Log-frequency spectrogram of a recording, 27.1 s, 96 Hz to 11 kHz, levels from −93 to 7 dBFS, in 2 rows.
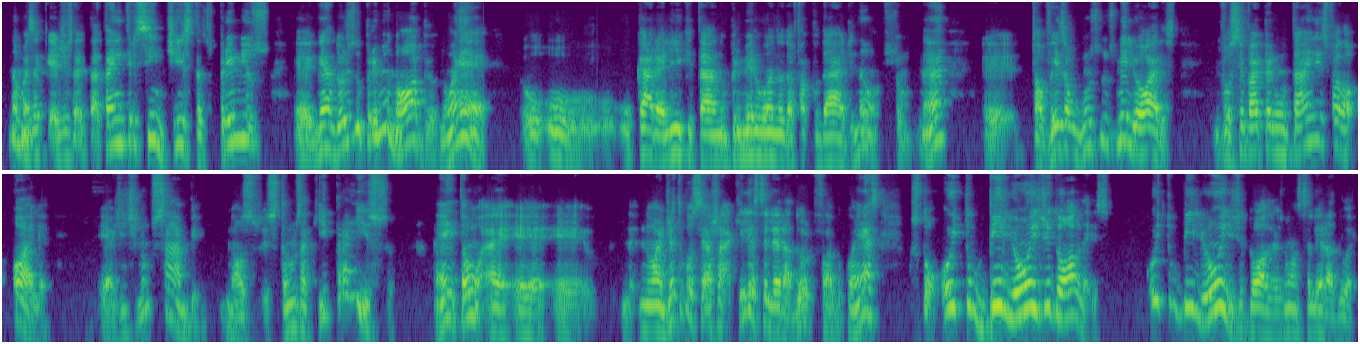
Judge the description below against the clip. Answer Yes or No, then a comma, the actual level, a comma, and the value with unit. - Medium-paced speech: Yes, average, 175 wpm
